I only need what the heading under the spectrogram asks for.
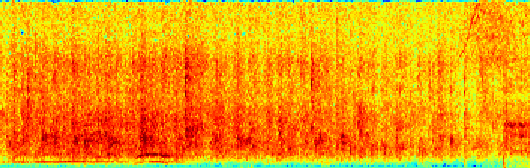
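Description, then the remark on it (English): An audience claps a courtesy clap in a steady, dense wash of applause that holds evenly for several seconds, moderately loud, with no talking over it. “If you kind of like that, or if you'd give me a courtesy clap, would you put your hands together?”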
